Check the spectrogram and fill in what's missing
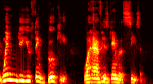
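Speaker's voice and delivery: ordinary talk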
